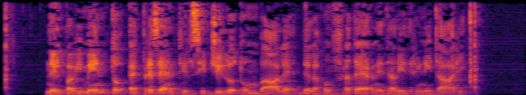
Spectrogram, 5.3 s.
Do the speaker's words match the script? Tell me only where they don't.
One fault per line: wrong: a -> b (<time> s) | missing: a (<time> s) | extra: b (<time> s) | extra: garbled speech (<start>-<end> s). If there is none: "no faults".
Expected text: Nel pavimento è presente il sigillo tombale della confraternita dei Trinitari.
no faults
